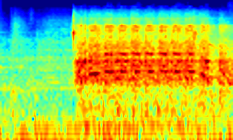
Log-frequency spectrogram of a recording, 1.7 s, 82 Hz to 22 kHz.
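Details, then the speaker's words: Honda CBR400RR NC29 barn find, spark plugs removed so no compression: starter spins the engine fast and evenly with a steady high whine and no labouring; electrical switch faults noted separately. "sounds happy it's actually cranking quing quank quing quite quite fast there's no plugs in it so there's no compression"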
